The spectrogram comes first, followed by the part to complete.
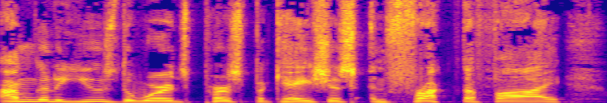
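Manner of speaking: plain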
